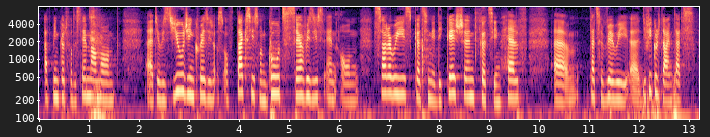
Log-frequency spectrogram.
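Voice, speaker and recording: A woman's voice: mid-range voice, a bit bright, long reverb tail. A woman presenting her research paper at an academic conference, speaking hesitantly with many fillers and restarts. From Belgium. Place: conference hall.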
